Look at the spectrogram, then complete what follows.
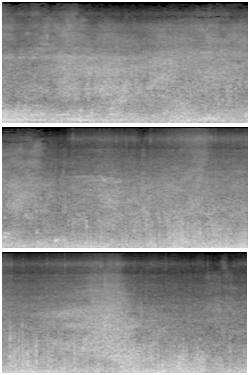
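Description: Wind buffeting a phone's microphone while riding a bicycle along a road: a loud, steady rushing noise, swelling briefly about nine seconds in.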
